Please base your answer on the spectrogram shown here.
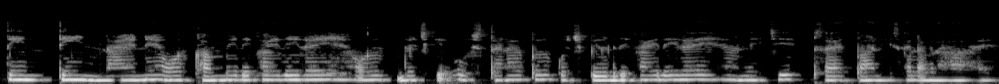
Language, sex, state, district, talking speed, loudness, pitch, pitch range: Hindi, female, Chhattisgarh, Rajnandgaon, 155 wpm, -16 LUFS, 205 Hz, 195-210 Hz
